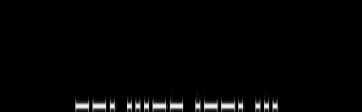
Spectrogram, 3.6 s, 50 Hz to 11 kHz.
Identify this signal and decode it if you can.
Morse code, heard as a keyed tone, about 28 wpm, 700 Hz. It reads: G3PS
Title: DXCC-100 Call Signs - 4 Characters - 28wpm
